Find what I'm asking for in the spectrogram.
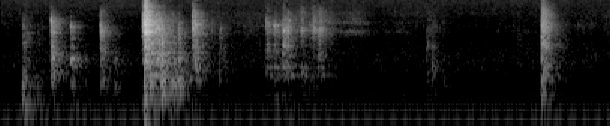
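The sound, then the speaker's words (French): A cupboard door is opened by someone starting to tidy, giving a series of faint clicks and knocks with one louder bang early on and a last knock near the end. “Là, dans le placard, la mère va ouvrir le placard.”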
